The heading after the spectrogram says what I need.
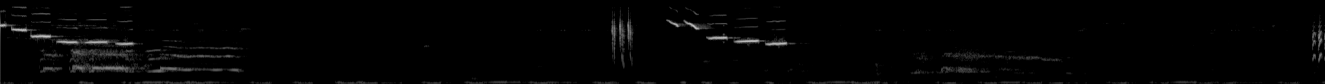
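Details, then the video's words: Brown-chested jungle flycatcher in the morning, singing to provoke a reply: bright whistled phrases dropping in pitch, repeated after a pause, with lower warbling notes underneath. "PANCINGAB SRDC NYULING DI PAGI HARI"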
